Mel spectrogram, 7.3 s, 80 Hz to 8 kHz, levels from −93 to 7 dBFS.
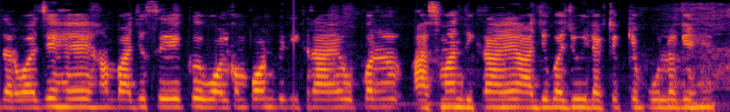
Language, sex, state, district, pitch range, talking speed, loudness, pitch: Hindi, female, Maharashtra, Nagpur, 205-210 Hz, 180 wpm, -16 LUFS, 205 Hz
